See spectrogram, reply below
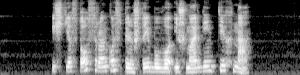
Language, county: Lithuanian, Vilnius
